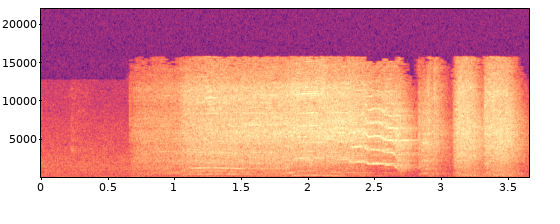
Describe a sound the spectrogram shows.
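An electric screwdriver whirs as it drives a screw into wood.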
